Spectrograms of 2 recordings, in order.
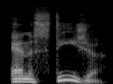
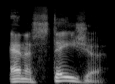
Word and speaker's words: Anastasia: Just be careful you don't pronounce it anesthesia. So, the Russian one, quédate. Anastasia.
